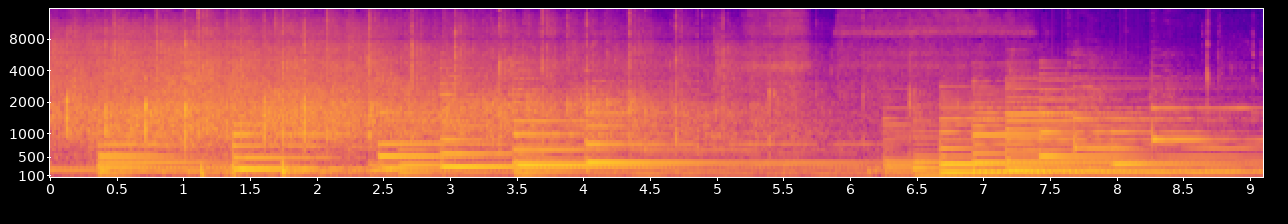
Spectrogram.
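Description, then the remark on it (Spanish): A church audience applauds for Christ with steady, dense clapping over sustained keyboard chords that shift pitch several times, the clapping continuing throughout the nine seconds without any talking. “un aplauso a Cristo.”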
